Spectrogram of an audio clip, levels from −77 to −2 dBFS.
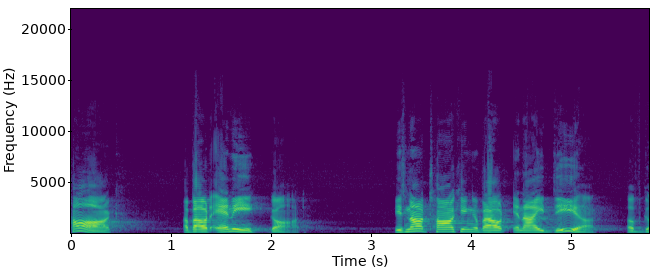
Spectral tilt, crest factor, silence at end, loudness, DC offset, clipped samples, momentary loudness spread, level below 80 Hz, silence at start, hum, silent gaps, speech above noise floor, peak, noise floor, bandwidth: -5 dB/octave; 18 dB; 0 s; -17 LUFS; under 0.1%; under 0.1%; 14 LU; -70 dBFS; 0 s; none; none; 45 dB; 0 dBFS; -61 dBFS; 13.5 kHz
